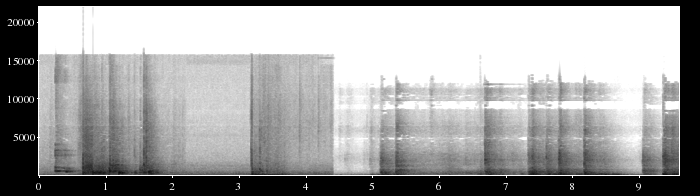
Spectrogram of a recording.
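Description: A series of thuds and knocks, with music underneath.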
